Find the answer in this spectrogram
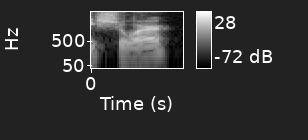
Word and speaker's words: Shore: So for those people I haven't met before, my name is Shore. It rhymes with entrepreneur.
